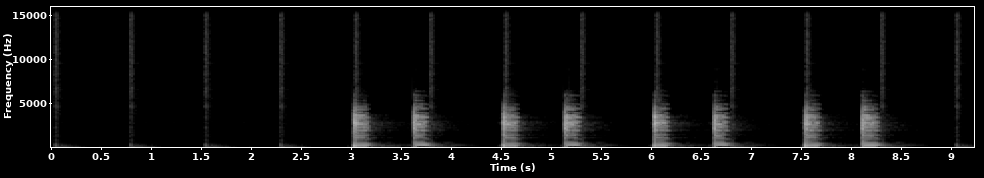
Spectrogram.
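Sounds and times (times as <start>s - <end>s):
electric guitar: 3.0s - 5.4s, 6.0s - 8.5s.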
